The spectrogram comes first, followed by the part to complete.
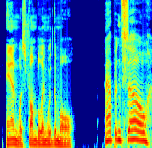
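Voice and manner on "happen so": plain reading voice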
